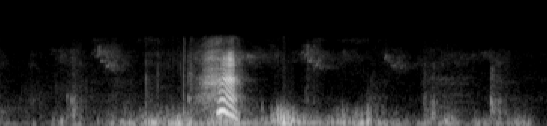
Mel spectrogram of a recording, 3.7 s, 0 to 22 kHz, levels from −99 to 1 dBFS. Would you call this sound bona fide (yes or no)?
yes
